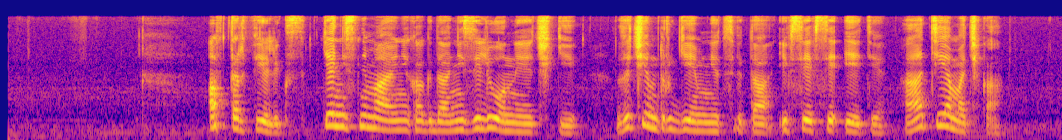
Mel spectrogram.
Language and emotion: Russian, neutral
